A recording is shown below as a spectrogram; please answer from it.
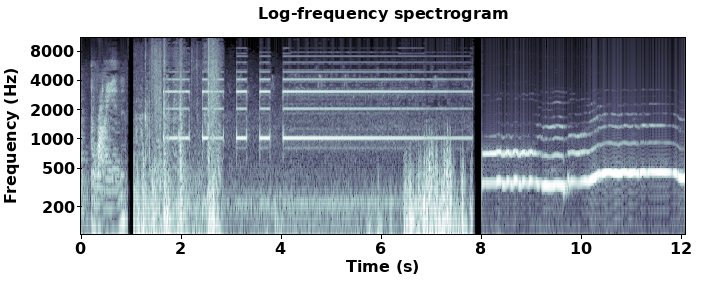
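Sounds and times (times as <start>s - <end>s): heavy thumps: 1.1s - 2.9s
electronic beeps: 1.7s - 7.9s.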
